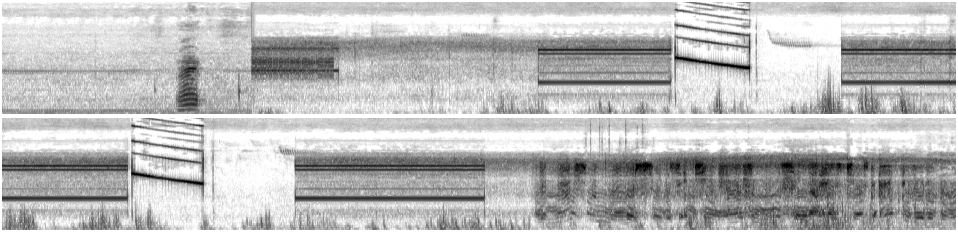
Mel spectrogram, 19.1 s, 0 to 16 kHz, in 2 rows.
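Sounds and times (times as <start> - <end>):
electronic alert siren: 5.2 - 7.6, 8.4 - 11.7, 12.5 - 14.7.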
